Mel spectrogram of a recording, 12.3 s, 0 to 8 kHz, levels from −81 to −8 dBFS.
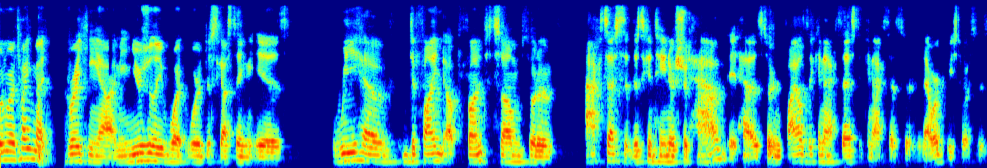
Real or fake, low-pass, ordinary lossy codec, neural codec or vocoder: real; 7.2 kHz; MP3, 64 kbps; none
